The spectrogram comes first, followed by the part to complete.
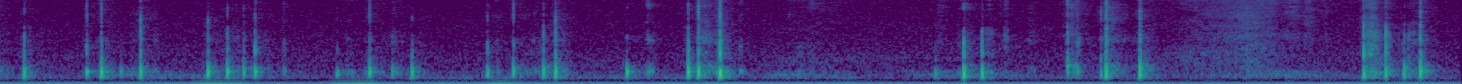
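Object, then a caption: Plastic squeeze tube of lotion. A small cream-yellow plastic squeeze tube of lotion, hollow and at least partly filled, is tapped and scratched with fingertips and nails along its length close to the microphone. It makes quick, dry, hollow clicks and short scratchy rasps at an irregular pace over a steady low hum.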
